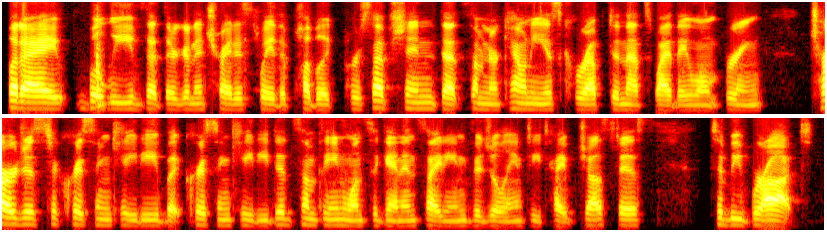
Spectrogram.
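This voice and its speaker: A woman's voice: deep voice, steady tone, fairly quick, a little mellow, no echo. A woman commentating on played clips on an online talk show, casual, opinionated and emphatic.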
